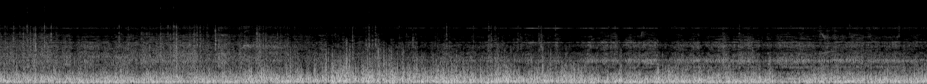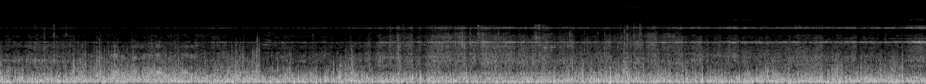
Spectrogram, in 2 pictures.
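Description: Steady low rumble of a moving vehicle with wind noise on the microphone. A thin, steady high tone joins about two-thirds of the way through.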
